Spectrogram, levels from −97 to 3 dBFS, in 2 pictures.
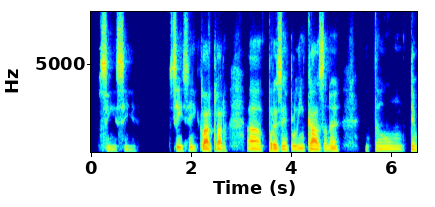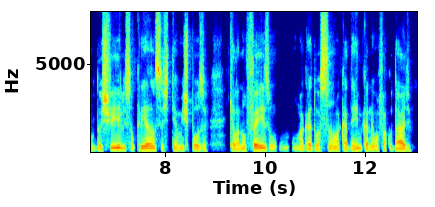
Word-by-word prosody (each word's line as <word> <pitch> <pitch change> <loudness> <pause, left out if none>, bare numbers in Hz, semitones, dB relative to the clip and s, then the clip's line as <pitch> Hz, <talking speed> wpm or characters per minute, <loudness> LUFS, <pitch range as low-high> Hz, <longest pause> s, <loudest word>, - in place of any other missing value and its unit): Sim, 85 -1 -2
sim. 90 +2 -3 0.7
Sim, 100 -3 0
sim, 100 0 -6
claro, 105 -2 +5
claro. 90 -2 0 0.4
Ah, 95 +1 +2
por 120 -2 +2
exemplo, 95 -3 0
em 105 +3 -3
casa, 90 -4 +3
né, 105 +6 -2 0.5
então, 95 -1 -8
temos 90 -1 -5
2 100 +3 +1
filhos, 130 -3 +3
são 90 - -1
crianças, 120 -2 +3
tenho 100 -2 -5
uma 100 - -5
esposa, 100 0 -1 0.4
que - - -5
ela 95 0 +1
não 110 +3 -3
fez 110 +1 +4
u 95 -3 -6
u - - -16
uma 95 0 -6
graduação 95 +2 +1
acadêmica, 100 +4 -2
né, 95 0 -3
uma 95 -1 -3
faculdade. 105 +5 0
95 Hz, 150 wpm, -26 LUFS, 95-105 Hz, 0.7 s, claro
